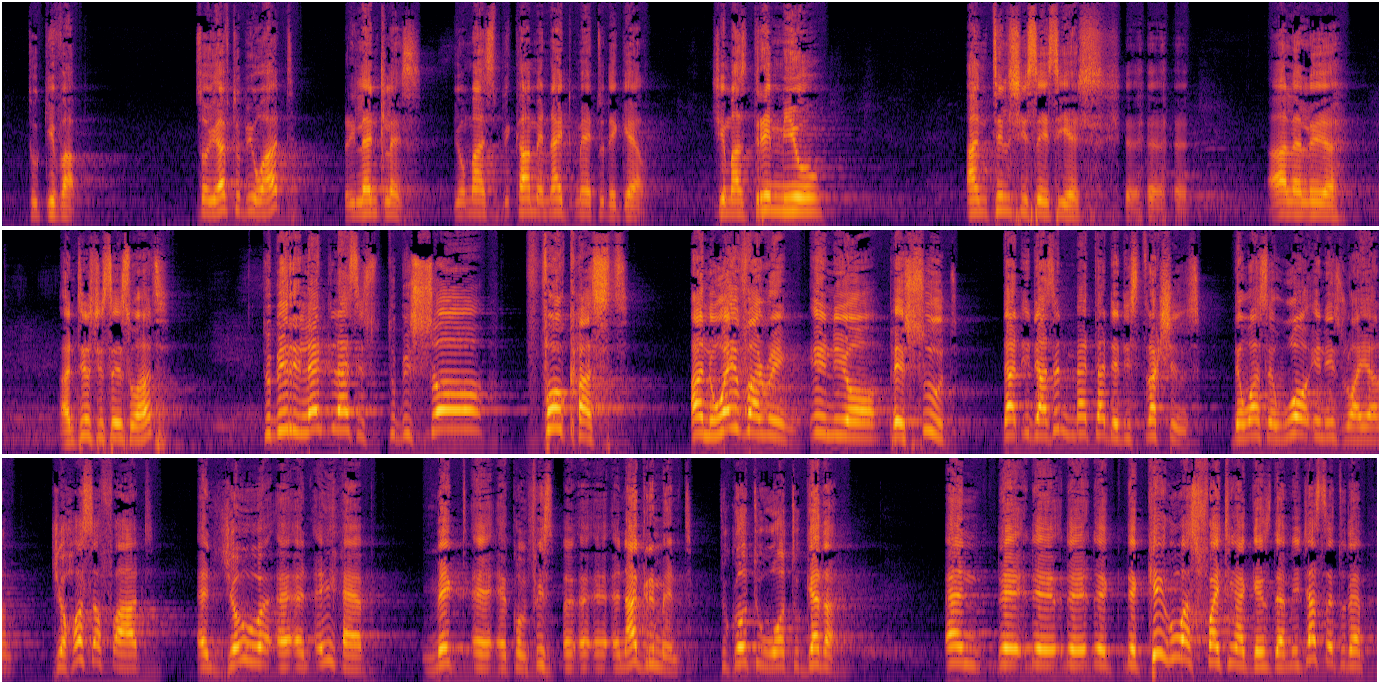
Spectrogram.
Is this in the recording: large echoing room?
yes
